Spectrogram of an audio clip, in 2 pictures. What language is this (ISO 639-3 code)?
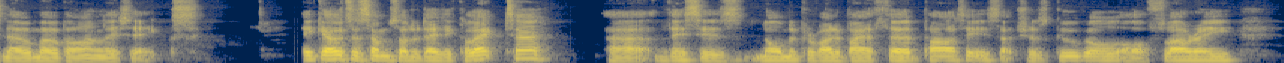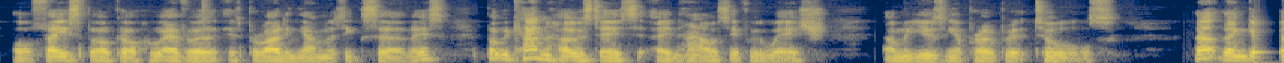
eng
